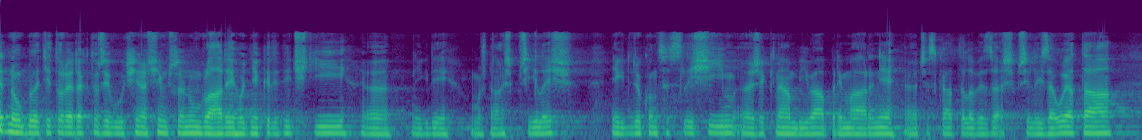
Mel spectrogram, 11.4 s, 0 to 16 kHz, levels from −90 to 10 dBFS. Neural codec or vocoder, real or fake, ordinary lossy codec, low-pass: none; real; AAC, 48 kbps; 7.2 kHz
